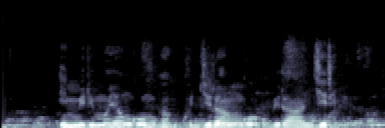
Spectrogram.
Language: Kinyarwanda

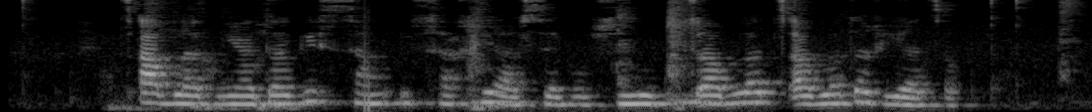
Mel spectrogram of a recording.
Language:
Georgian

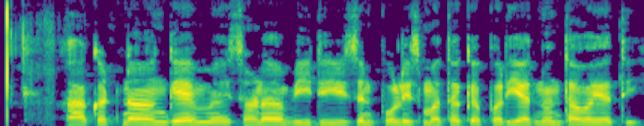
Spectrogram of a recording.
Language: Gujarati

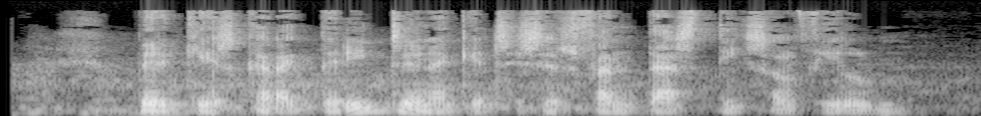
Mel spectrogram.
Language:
Catalan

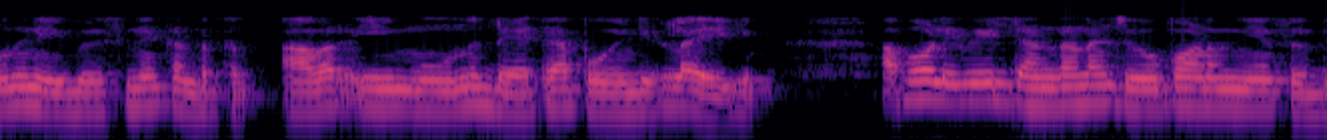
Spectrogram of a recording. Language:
Malayalam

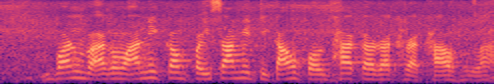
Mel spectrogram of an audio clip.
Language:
Bhojpuri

